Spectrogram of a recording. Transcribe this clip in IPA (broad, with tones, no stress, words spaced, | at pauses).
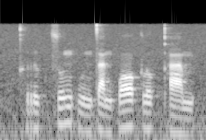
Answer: kʰrɯ˨˩k̚su˥˩n pu˩˦nta˨˩npɔː˥˩ klo˦˥k̚pʰa˧m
